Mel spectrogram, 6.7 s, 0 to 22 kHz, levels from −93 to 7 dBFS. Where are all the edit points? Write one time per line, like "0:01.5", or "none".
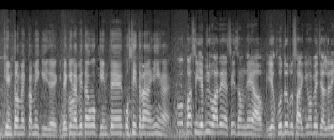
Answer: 0:01.2
0:02.4
0:03.4
0:05.3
